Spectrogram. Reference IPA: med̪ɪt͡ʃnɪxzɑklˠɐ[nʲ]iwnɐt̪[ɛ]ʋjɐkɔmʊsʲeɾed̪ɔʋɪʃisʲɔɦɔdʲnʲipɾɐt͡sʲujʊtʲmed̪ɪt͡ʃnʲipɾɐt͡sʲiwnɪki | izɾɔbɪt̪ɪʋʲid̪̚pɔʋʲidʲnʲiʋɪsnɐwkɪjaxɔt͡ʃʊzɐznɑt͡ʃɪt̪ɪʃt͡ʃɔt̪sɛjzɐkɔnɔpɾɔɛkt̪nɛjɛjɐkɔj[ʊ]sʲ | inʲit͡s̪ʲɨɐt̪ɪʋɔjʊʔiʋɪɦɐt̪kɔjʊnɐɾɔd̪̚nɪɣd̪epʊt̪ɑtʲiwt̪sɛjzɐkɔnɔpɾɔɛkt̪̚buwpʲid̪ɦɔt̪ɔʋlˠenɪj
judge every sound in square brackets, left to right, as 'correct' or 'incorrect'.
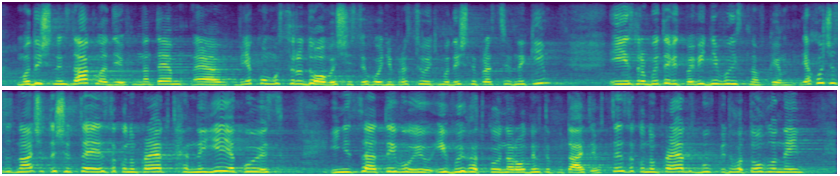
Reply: incorrect: dʲ, correct, correct

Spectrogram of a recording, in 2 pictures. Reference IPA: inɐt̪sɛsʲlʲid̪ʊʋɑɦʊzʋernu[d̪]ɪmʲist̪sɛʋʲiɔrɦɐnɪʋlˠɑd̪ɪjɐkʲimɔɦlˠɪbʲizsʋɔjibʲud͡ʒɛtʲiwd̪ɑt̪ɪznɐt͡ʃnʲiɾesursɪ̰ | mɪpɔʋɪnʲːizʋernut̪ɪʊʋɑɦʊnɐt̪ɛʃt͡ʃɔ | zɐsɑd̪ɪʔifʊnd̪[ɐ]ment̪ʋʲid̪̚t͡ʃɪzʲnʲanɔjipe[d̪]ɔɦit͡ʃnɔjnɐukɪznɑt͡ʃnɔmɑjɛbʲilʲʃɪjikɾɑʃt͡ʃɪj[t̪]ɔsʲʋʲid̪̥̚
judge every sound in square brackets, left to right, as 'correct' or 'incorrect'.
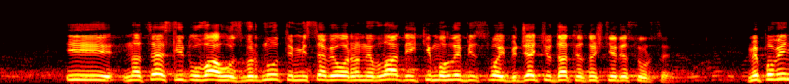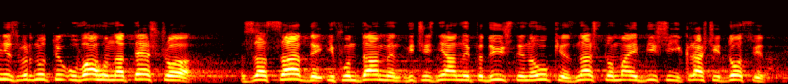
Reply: incorrect: t̪, incorrect: ɑ, correct, incorrect: d̪

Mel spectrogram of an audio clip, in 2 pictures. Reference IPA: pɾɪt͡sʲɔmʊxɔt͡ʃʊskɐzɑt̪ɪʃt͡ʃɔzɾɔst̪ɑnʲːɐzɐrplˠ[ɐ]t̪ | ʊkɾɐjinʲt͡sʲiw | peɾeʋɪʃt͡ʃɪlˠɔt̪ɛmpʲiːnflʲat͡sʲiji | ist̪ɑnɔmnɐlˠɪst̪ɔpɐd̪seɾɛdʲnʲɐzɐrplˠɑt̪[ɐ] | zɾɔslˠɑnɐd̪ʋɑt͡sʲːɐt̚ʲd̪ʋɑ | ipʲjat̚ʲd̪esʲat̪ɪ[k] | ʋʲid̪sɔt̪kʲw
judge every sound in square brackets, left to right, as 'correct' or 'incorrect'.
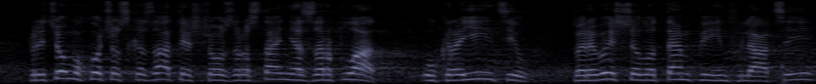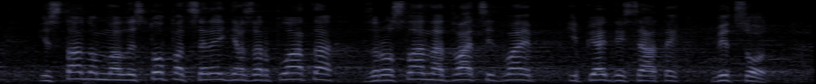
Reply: incorrect: ɑ, correct, incorrect: x

